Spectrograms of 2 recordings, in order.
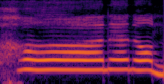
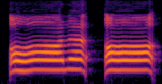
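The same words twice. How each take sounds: First: The first word starts with a breathy onset. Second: The first word starts with a glottal catch. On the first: "aspirate onsets" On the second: "like a glottal onset"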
